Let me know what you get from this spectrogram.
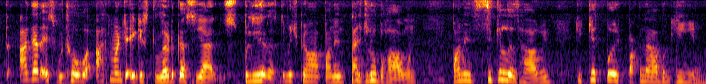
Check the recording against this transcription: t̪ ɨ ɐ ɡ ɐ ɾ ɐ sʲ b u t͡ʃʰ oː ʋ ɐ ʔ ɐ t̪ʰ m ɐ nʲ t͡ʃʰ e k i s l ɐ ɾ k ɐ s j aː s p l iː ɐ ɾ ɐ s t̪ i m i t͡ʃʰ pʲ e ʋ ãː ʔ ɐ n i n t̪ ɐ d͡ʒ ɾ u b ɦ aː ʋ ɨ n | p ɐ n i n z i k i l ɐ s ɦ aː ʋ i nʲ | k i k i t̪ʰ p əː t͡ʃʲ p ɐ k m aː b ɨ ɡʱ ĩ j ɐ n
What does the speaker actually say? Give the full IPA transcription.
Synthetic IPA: t̪ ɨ ɐ ɡ ɐ ɾ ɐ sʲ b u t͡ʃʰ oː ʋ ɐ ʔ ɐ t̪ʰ m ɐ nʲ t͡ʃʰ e k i s l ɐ ɽ k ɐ s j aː s p l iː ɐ ɾ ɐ s t̪ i m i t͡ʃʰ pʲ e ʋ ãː p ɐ n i n t̪ ɐ d͡ʒ ɾ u b ɦ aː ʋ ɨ n | p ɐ n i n s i k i l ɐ z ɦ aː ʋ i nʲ | k i k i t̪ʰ p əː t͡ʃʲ p ɐ k n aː b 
